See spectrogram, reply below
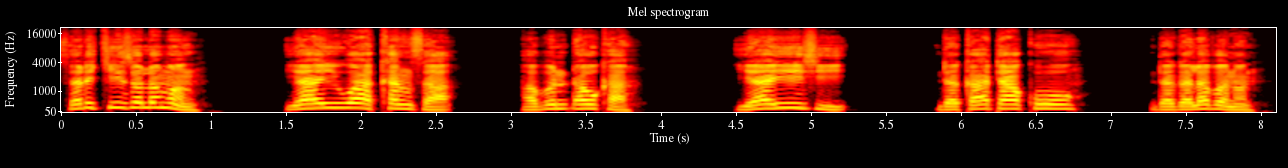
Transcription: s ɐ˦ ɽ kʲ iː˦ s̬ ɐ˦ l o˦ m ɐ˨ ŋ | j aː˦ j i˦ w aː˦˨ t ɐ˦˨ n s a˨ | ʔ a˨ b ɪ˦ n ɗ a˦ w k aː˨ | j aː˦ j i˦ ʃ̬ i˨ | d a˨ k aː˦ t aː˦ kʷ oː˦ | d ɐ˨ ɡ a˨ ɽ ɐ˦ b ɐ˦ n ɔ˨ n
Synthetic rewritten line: s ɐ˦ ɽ kʲ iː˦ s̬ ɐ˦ l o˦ m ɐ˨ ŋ | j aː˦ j i˦ w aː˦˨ k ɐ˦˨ n s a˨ | ʔ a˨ b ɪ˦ n ɗ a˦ w k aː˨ | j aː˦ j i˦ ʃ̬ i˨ | d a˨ k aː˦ t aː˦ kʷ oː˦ | d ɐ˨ ɡ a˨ l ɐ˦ b ɐ˨ n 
